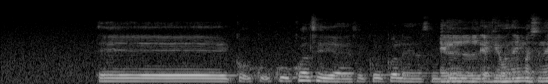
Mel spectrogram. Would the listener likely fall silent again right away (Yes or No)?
No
